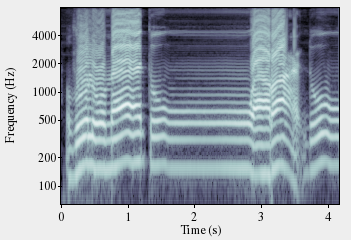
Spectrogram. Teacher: Nah, yaitu idgham yang dia cara membacanya tanwinnya dimasukkan ke huruf waw dan ditahan gunnahnya. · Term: idgham bi gunnah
